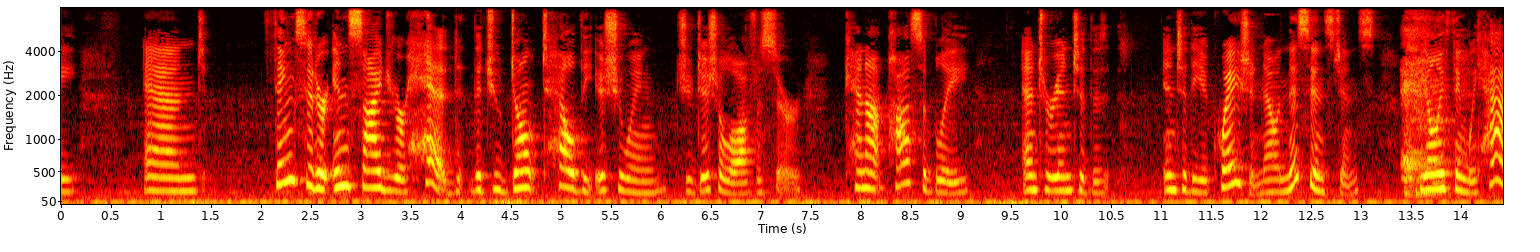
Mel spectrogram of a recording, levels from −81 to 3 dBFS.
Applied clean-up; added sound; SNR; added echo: none; none; none; none.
